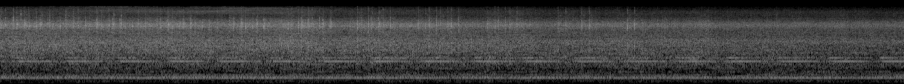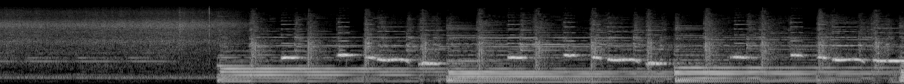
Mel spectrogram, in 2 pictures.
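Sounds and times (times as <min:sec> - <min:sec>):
model train motor whir: 0:00.0 - 0:11.4
wheels hissing on rail: 0:00.0 - 0:13.4.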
